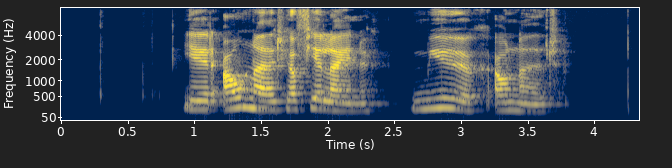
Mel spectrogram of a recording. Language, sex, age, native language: Icelandic, female, 40-49, Icelandic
